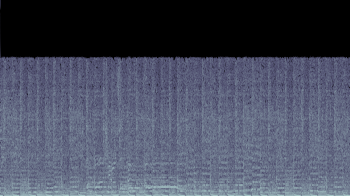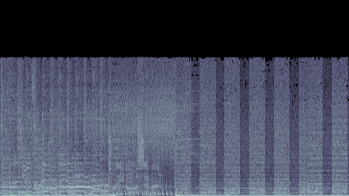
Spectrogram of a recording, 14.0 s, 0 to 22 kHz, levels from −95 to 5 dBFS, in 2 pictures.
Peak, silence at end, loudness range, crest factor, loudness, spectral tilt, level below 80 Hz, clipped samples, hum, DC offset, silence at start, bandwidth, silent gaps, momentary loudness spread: -10 dBFS; 0 s; 3 LU; 14 dB; -24 LUFS; -3.5 dB/octave; -28 dBFS; under 0.1%; none; under 0.1%; 0 s; 16 kHz; none; 4 LU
